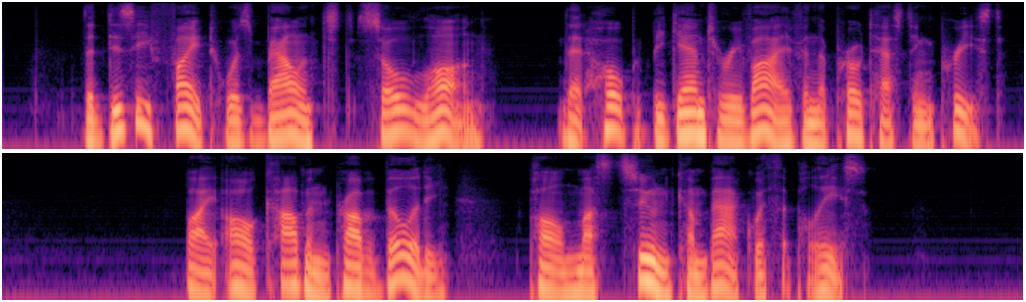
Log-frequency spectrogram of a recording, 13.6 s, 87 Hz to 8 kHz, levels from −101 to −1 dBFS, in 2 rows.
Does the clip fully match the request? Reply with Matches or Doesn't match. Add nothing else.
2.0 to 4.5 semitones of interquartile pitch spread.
Doesn't match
